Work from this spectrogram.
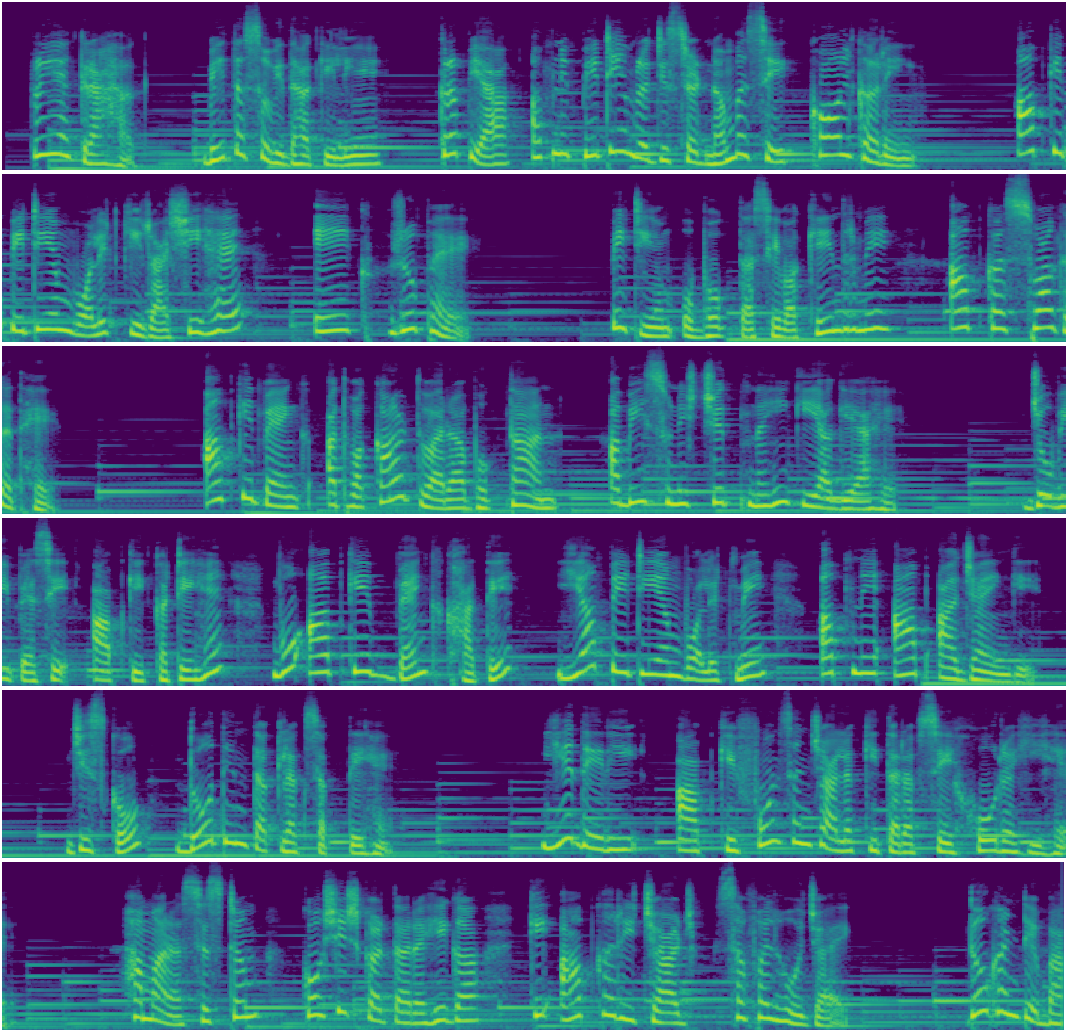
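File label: IVR Hindi; Paytm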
